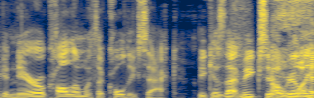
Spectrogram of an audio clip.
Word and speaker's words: cul-de-sac: wasn't just like a narrow column with a cul-de-sac, because that makes it really easy.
